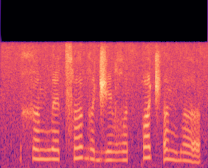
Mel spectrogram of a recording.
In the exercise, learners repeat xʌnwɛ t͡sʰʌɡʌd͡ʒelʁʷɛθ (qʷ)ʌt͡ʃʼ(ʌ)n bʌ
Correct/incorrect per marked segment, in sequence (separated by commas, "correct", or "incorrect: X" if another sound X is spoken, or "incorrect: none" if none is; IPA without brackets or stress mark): correct, correct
